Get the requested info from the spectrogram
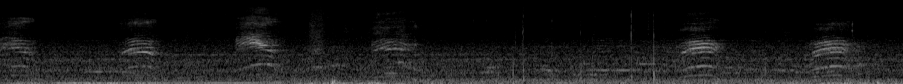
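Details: Male cat calling to a female in heat for mating: about six drawn-out, rising-then-falling meows over nine seconds, spaced unevenly, with a steady low hum underneath.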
